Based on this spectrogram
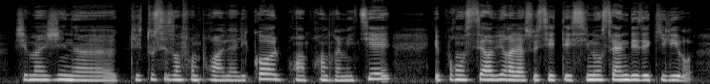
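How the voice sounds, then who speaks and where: A woman talks at a fairly quick pace in a dark, mellow tone. Her intonation stays monotone and flat. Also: medium pitch for a woman. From DR Congo, Kinshasa. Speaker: youth activist. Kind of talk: interview. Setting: studio.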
